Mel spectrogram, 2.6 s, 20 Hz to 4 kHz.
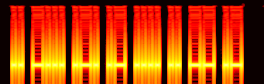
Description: Morse code, heard as a keyed tone, about 36 wpm, 550 Hz. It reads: IBRAHIMA
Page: news headlines in morse code at 35 wpm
